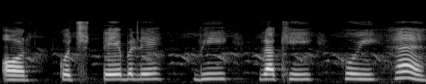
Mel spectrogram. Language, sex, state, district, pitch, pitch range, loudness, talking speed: Hindi, female, Madhya Pradesh, Dhar, 240 Hz, 235-255 Hz, -20 LUFS, 100 wpm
